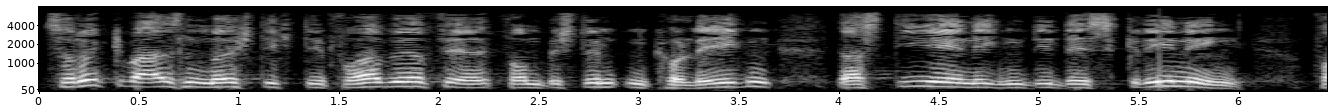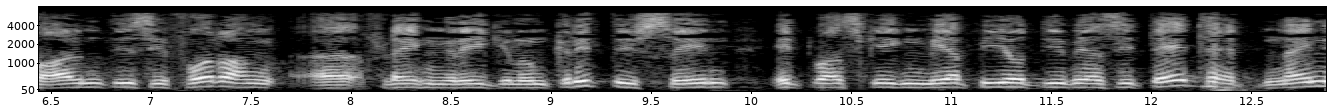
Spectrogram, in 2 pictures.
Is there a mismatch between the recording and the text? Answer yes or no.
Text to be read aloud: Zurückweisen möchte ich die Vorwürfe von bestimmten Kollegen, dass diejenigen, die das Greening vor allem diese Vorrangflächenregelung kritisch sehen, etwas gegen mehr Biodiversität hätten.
no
